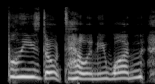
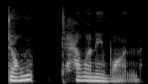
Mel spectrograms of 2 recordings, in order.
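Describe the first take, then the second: First: High, slow pleading wail; tearful. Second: Said in the usual way. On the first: A narrator's reading. Crying woman begs friend's husband for secrecy, tearful. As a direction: beg tearfully with stressed words. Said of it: "Abby stressed tearfully".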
